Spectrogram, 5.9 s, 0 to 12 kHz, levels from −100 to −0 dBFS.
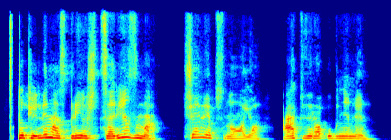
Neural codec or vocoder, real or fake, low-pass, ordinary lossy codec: codec, 44.1 kHz, 2.6 kbps, SNAC; fake; 10.8 kHz; MP3, 64 kbps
